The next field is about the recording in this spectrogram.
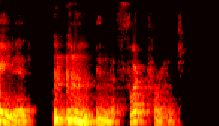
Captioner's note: clears throat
